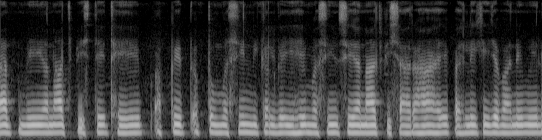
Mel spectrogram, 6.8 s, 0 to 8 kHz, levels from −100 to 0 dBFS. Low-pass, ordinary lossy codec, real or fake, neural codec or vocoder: none; none; real; none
